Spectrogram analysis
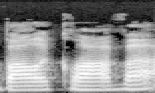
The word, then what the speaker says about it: balaclava: I don't never pronounce that right. That's probably not it, but maybe it is. No, it is. Okay, cool. It just doesn't sound like I'm saying it right. Like I gotta like it sounds like a Greek dessert.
